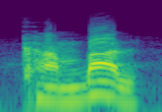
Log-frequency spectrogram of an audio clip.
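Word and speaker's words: Canabal: Se escribe básicamente C-A-N-A-B-A-L. Caán Abal. Y su fonética o forma de pronunciación es Cambal.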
